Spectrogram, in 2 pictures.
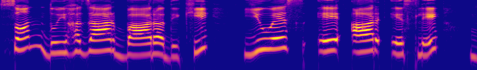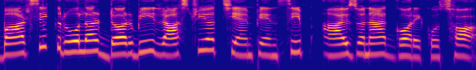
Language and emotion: Nepali, neutral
